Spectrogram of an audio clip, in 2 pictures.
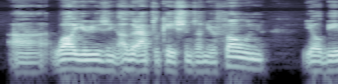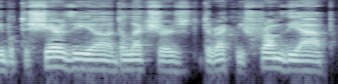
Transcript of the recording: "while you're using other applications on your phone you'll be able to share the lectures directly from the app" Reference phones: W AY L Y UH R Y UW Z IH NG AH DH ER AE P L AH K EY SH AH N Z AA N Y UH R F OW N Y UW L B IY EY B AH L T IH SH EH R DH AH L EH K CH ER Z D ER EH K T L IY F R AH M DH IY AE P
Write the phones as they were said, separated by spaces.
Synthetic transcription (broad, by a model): W AY L Y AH R Y UW Z IH NG AH DH ER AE P L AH K EY SH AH N Z N Y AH R F OW N Y UW L B IY EY B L T IH SH EH R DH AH L EH K CH ER Z D ER EH K T L IY F R AH M DH IY AE P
